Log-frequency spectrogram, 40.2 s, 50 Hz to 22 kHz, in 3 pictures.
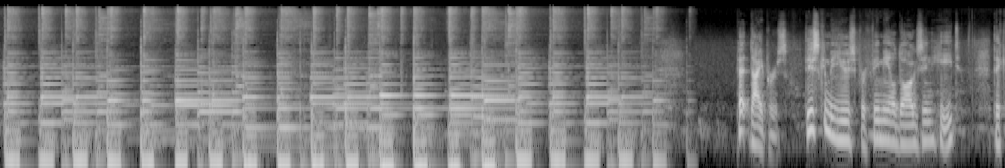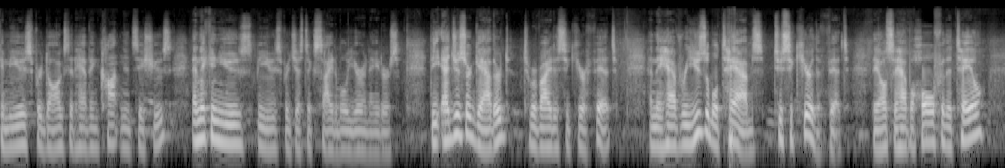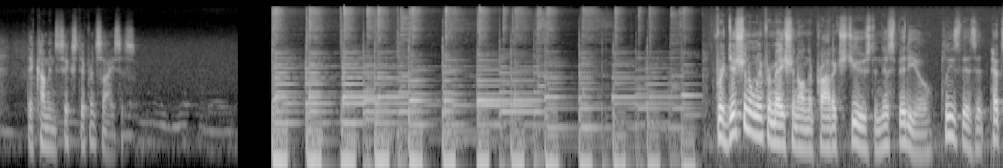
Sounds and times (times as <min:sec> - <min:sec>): Music: 0:00.0 - 0:09.4, 0:30.4 - 0:36.3
Speech: 0:09.3 - 0:26.6, 0:27.2 - 0:29.8, 0:36.3 - 0:40.1.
